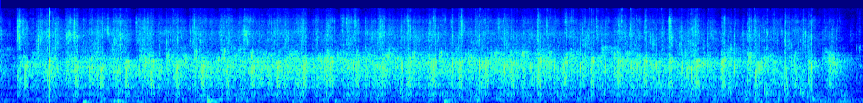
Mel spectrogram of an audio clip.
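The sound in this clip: An audience at a book talk applauds to welcome a speaker: dense, steady crowd clapping at a constant loud level throughout.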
